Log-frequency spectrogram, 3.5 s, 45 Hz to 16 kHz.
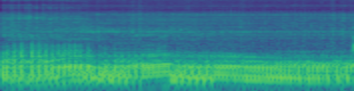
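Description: Small 132cc motorcycle engine with a 54mm block and stock stroke, revving hard up close in a loud, buzzing, pulsing drone that holds steady at high revs for a few seconds.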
